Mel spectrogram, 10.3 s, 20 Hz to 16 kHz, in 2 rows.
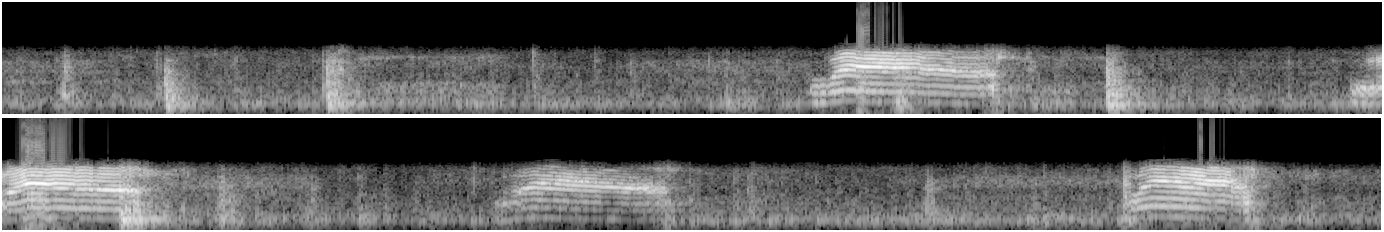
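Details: Lilac point Siamese cat on a treadmill in July 2014, giving four loud, drawn-out meows spaced about two seconds apart, each with a wavering, stacked harmonic tone, between soft clicks and knocks.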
